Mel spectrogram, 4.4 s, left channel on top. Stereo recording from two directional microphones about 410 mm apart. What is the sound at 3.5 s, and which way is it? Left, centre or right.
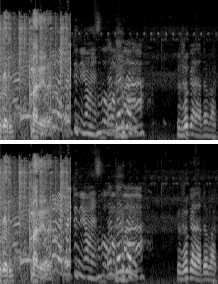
Speech, right.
